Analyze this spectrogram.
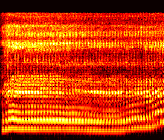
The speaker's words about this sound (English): And so if the lip trill is hard, you can also do the Spanish R, which is the tongue flap. So a lot of people start like tensing their tongues and nah. Don't do that. Let your tongue be like a floppy dog tongue, and it goes.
